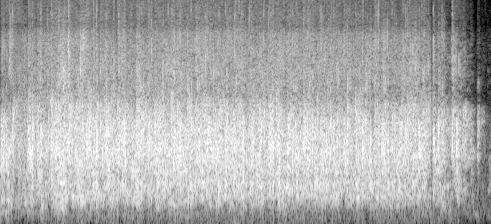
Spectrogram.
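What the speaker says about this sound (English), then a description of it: "I think we need to give them a round of applause" Audience at a judge's swearing-in ceremony giving a sustained round of applause, loud, dense and steady clapping from many hands that tapers off at the very end.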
